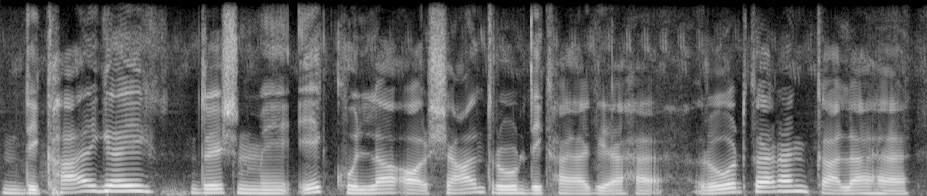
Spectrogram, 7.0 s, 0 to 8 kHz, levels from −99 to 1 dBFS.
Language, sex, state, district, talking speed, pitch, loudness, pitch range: Hindi, male, Jharkhand, Garhwa, 145 wpm, 140 Hz, -14 LUFS, 130-170 Hz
